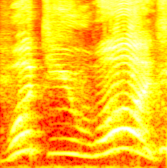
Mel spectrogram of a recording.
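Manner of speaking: the orc roars it out slowly at the tiefling; orc's gruff demand. Acted. Orc guard bellowing at the staring tiefling, slow and loud. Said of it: "Like that".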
